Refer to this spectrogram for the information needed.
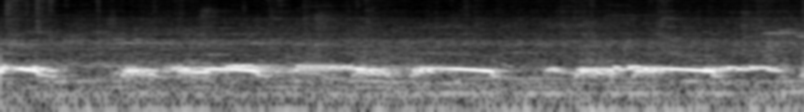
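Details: Malaysian-strain spotted dove uttering drawn-out, gently rising and falling low coos, several running together in a smooth phrase.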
